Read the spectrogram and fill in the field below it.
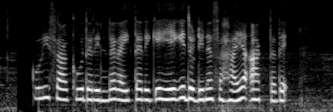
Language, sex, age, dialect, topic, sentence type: Kannada, female, 25-30, Coastal/Dakshin, agriculture, question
